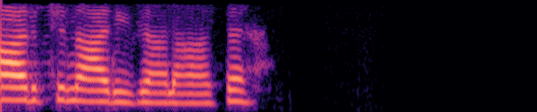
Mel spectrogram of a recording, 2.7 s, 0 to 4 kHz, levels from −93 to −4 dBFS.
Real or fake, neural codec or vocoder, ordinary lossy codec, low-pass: real; none; none; 3.6 kHz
